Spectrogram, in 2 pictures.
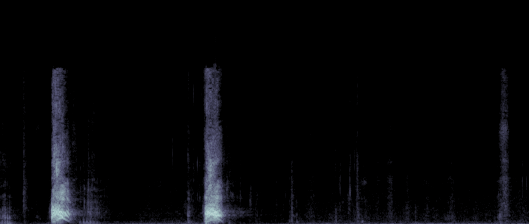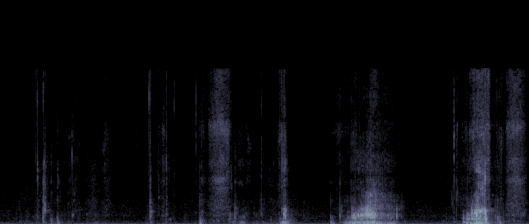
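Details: A French Bulldog gives two sharp, loud barks, then softer grumbles and huffs while play-fighting with his owner and copying the owner's moves.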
